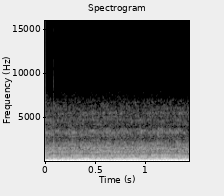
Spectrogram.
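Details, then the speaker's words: 2001 Toyota Tacoma 3.4 V6 with Flowmaster 40 series, warm idle after JB Weld repair of exhaust weld leaks: steady, low, even rumble, more muted, no puffing or ticking; sounds sealed, normal. "But I still think it sounds really great when you fire it up. Like I said, definitely a lot more muted, but still sounds great."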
